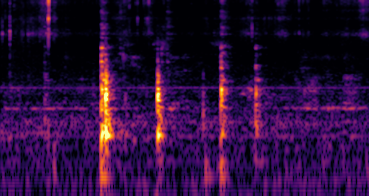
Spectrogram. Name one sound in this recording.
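Cutlery clinks against a plate.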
